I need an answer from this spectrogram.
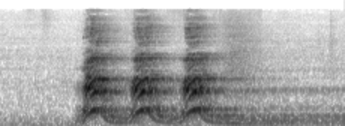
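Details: Phu Quoc Ridgeback dog practising snake catching, three fast sharp barks in under a second, followed by fading low background sound.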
